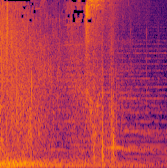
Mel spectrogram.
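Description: A Confringo spell explosion in the video game Hogwarts Legacy, a single loud, close boom that starts the clip and then fades into a rumbling decay.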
